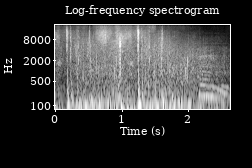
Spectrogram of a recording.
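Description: Confringo spell blasts in Hogwarts Legacy, a rapid series of loud booming bursts and sharp pops over a heavy low rumble, ending with a short whooshing tail.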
